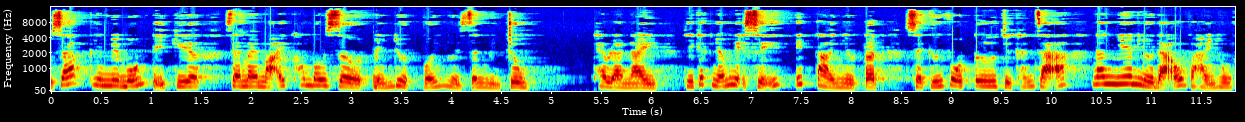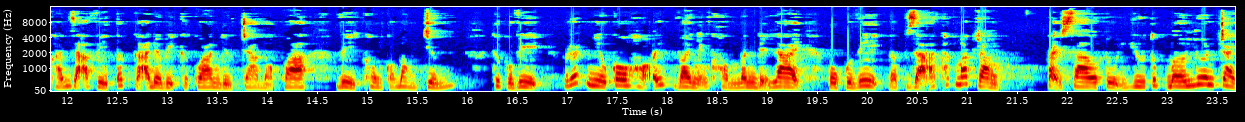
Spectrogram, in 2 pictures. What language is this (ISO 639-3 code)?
vie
